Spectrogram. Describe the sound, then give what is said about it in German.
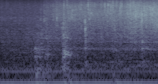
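Vegetables sizzle steadily as they are sautéed in a hot pot, a continuous hiss with scattered crackles and pops, growing slightly louder, over a faint low hum, with no one speaking. “Und so bei Gemüse, wenn ich das andünste, dann habe ich immer ein bisschen, das wird gedämpft, dann wird es gleich ein bisschen weich.”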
